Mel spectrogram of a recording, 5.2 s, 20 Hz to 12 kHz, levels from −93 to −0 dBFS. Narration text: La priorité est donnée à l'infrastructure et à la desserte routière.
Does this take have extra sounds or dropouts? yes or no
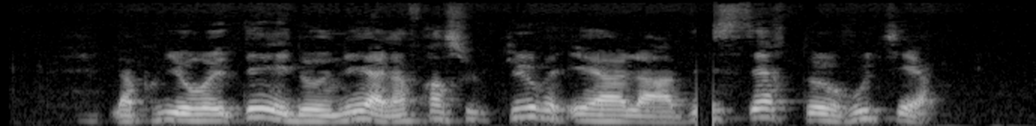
yes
